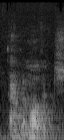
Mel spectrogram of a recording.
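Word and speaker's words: Abramović: Abramovich.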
